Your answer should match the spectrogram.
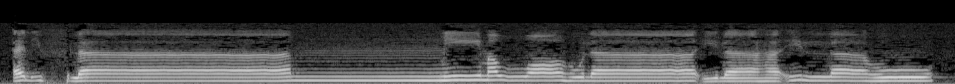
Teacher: فيعود المد من 6 حركات إلى 2، لأنه ما عاد في عندي مد لازم. فيقول هؤلاء ألف لام علم الله لا إله إلا هو، فيمدون ميمة حركتين فقط. · Term: الاعتداد بالعارض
